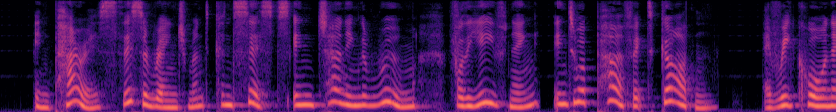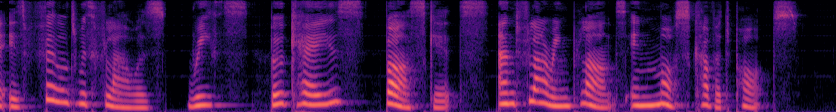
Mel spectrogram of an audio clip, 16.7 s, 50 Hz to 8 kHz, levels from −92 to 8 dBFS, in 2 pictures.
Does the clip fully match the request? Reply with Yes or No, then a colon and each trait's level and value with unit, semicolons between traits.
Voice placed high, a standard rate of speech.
No: high, 240 Hz; slow, 115 wpm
